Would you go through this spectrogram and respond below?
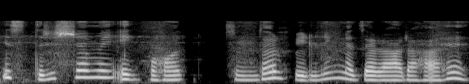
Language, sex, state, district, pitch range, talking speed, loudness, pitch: Hindi, female, Assam, Kamrup Metropolitan, 205-280 Hz, 140 wpm, -15 LUFS, 225 Hz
